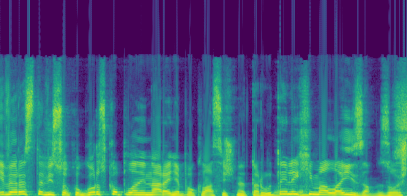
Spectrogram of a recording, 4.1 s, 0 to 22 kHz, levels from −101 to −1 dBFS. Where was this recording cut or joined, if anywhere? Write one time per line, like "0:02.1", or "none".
none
